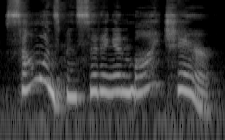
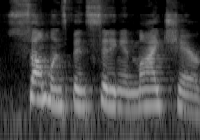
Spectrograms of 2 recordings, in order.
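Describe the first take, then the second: First: It is cried in Mama Bear's voice. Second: It is growled in Papa Bear's voice.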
